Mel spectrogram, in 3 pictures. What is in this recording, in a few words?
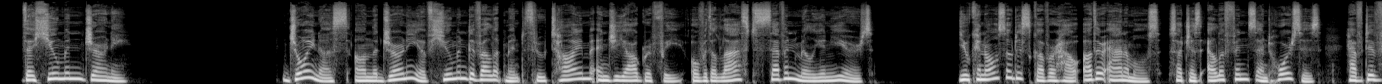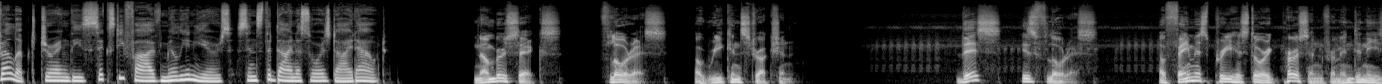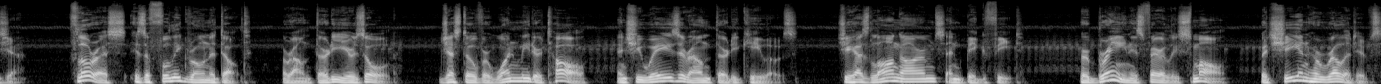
Audioguide Eng; Flores - a reconstruction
